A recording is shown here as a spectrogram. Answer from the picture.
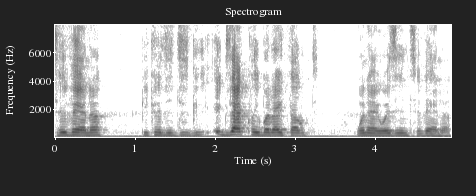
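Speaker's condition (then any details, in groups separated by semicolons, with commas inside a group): Cerebral palsy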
